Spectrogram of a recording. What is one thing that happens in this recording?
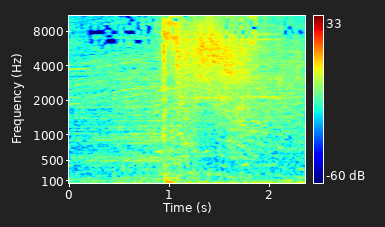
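A deep explosion booms suddenly.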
